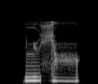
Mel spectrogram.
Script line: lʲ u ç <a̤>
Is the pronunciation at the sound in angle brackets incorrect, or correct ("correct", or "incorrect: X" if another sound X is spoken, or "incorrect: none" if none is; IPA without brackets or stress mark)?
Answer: incorrect: ɑ̤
